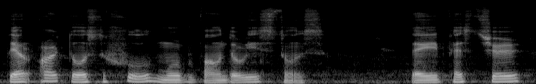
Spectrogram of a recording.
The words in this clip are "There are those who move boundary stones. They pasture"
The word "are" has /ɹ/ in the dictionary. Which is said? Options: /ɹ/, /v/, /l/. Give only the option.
/ɹ/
